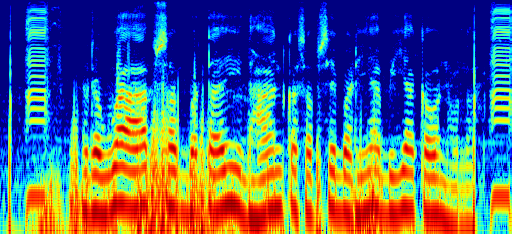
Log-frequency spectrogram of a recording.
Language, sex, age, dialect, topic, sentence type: Bhojpuri, male, 18-24, Western, agriculture, question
